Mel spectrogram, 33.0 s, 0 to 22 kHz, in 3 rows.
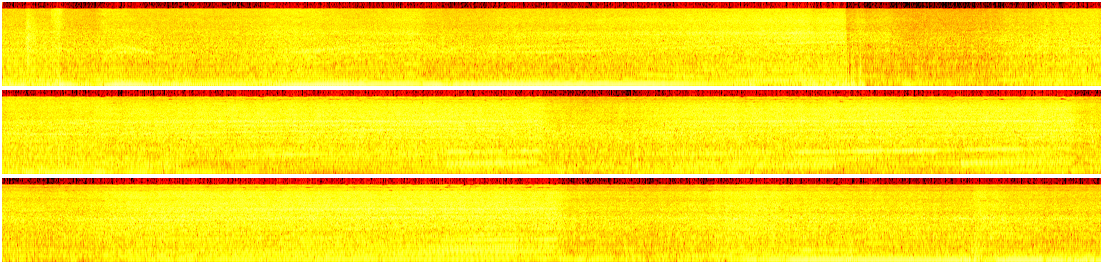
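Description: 2009 Yamaha FZ1's 998 cc inline-four revving up on a dyno through its aftermarket exhaust. The engine is run repeatedly during ECU tuning: each climb in pitch lasts about four to five seconds and ends in a sudden drop, about five times over.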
